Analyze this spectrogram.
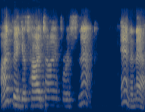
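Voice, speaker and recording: A woman does a put-on character voice. Her pitch sits in the medium range. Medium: read story. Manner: refined, self-satisfied.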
